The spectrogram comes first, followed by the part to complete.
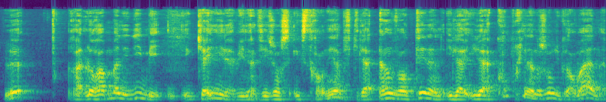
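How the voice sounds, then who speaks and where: Gravelly-voiced rabbi teaching a lively class. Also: male voice, fairly high pitch, quick pace. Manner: animated, questions the students, acts out dialogue. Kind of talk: lively interactive Torah class. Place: echoey room with students. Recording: roomy echoey room recording.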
